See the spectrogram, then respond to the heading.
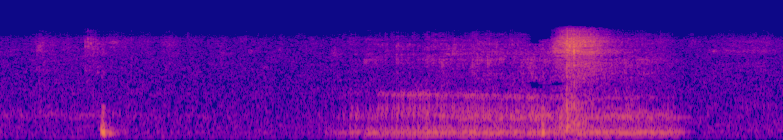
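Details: A sleeping dog snoring: a sharp snort, then a long, rattling breath.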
